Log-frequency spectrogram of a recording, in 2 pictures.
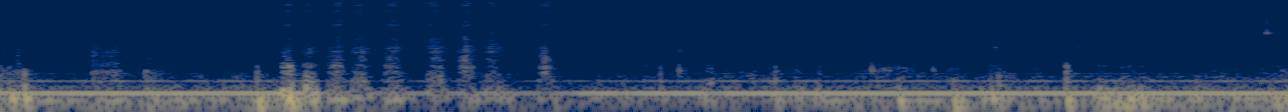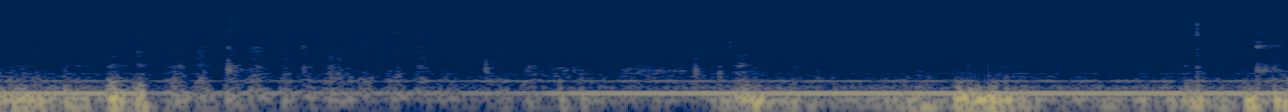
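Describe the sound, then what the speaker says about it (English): Pen drawing gloves on paper for a cartoon figure, giving soft, continuous scratchy strokes and small taps, faint and close over a steady low hum with quiet breathing. "now we draw her gloves"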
